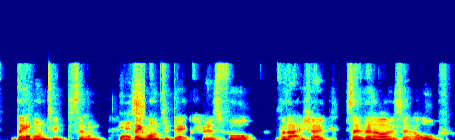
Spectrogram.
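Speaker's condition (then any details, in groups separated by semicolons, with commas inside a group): Cerebral palsy; from birth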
